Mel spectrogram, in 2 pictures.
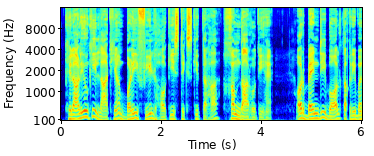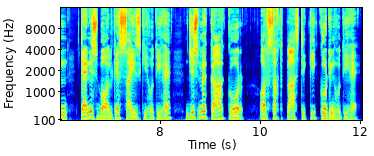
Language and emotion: Urdu, neutral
